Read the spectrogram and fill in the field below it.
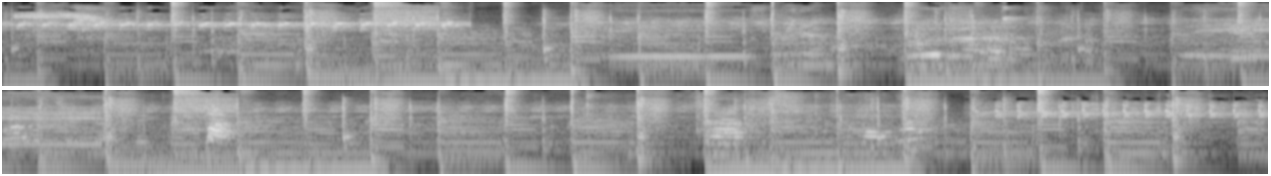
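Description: Bird-like chirps and tweets sound repeatedly over a loud music track, a person whistling through the lips to imitate bird calls, with short bursts at irregular intervals.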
